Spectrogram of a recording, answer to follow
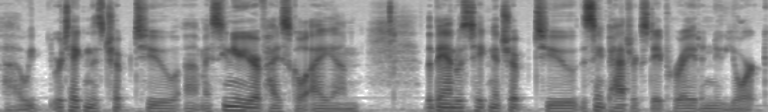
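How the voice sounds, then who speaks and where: With an American accent, a man speaks in a very deep, low pitch marked by vocal fry. His pace is moderate and his pitch variation ordinary. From Central Valley California. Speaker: folk musician. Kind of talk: casual interview. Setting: studio.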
